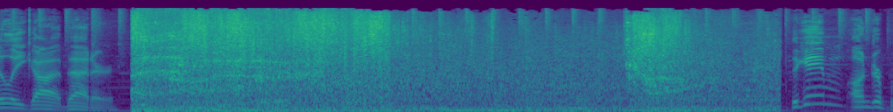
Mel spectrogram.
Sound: monsters roaring; explosion blasts

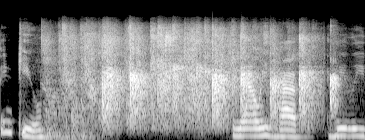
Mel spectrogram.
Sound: audience applauds

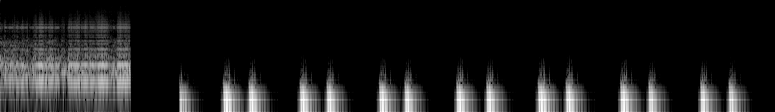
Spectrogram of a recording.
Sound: creature screams; daniel's heartbeat can be heard

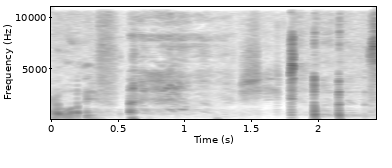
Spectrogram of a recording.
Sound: chuckling

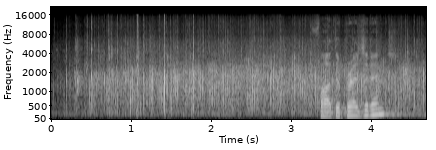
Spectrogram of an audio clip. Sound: audience applauding

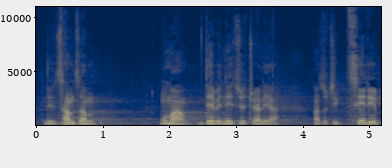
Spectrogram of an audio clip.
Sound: speaking in foreign language

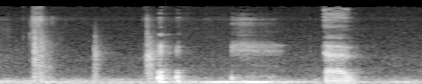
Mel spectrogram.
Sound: laughter

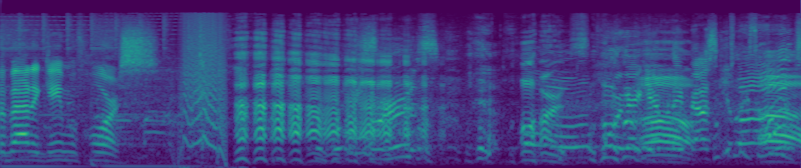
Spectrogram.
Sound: laughter

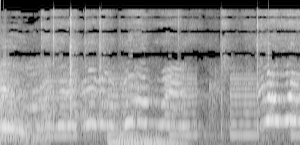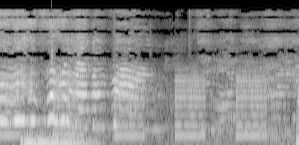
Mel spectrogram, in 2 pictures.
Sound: inaudible cries

